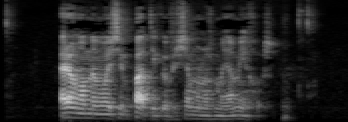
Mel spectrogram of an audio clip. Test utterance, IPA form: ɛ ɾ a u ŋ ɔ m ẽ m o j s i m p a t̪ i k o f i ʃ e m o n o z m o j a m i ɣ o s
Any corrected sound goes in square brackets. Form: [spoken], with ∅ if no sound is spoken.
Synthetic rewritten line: ɛ ɾ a u ŋ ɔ m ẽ m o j s i m p a t̪ i k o f i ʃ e m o n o z m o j a m i ɣ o s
